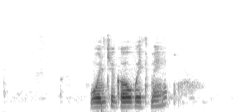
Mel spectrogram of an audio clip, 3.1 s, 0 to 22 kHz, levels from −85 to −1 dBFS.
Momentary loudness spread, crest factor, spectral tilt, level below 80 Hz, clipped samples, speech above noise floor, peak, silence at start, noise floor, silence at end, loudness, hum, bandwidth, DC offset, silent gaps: 13 LU; 20 dB; -5 dB/octave; -74 dBFS; under 0.1%; 52 dB; -14 dBFS; 1.15 s; -83 dBFS; 1 s; -31 LUFS; none; 7 kHz; under 0.1%; none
